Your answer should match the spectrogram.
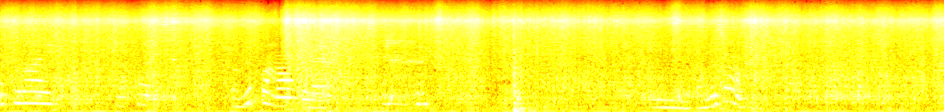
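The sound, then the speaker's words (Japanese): Rice for the evening meal being washed by hand, with a continuous wet, gritty rustling and swishing throughout, while a voice speaks briefly over it now and then. “ただちょっとあの、私今日の夜ご飯分のご飯をセットするのを忘れていたのでちょっと米を研ぎながらちょっと喋ってみようかなと思ってるんですけど”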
